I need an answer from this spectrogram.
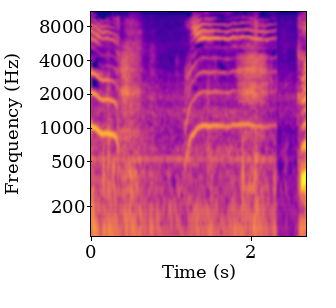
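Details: Kitten still waiting for its bottle, one of a litter of four, gives two long, clear, even-pitched meows about a second apart, with faint rustling between them and a sudden louder sound at the end.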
